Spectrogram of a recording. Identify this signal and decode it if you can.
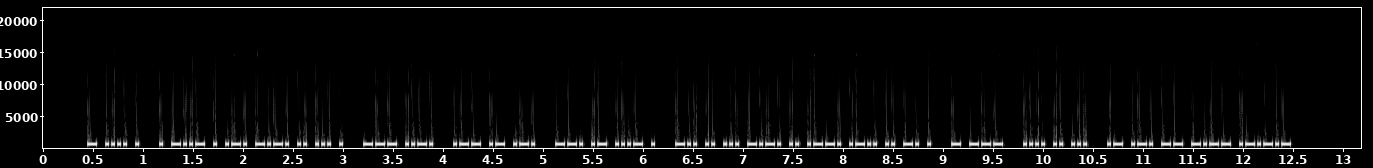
Morse code, heard as a keyed tone, about 40 wpm, 700 Hz. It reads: THE EXERCISE OF WAR GAVE DISCIPLINE TO HIS ARMY.
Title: Sentences from Top 1000 Words - Review Part 6 - 40wpm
